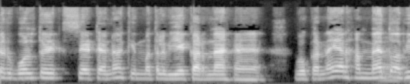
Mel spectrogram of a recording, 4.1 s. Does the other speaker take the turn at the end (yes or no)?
no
